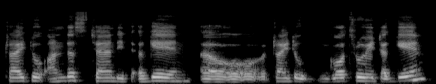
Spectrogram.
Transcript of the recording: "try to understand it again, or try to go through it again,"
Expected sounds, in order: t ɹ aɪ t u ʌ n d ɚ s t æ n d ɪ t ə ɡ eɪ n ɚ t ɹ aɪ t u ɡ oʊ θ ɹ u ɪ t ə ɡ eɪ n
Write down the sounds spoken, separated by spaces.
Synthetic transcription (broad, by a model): t ɹ aɪ t u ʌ n d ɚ s t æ n d ɪ t ə ɡ eɪ n t ɹ aɪ t u ɡ oʊ t ɹ u ɪ t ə ɡ eɪ n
